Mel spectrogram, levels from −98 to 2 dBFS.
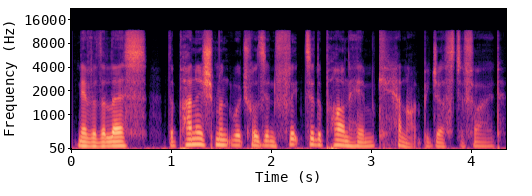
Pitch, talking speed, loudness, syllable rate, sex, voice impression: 125 Hz, 150 wpm, -19 LUFS, 5.5 syllables/s, male, masculine, adult-like, slightly soft, muffled, sincere, reassuring, kind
